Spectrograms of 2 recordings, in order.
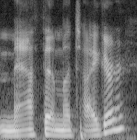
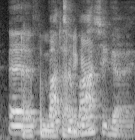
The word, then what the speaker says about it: Mathematiker: Mathematiger? Mathematiker. It's actually German for mathematician.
